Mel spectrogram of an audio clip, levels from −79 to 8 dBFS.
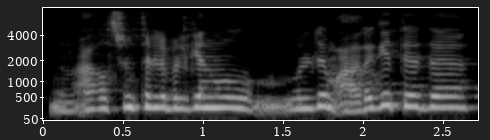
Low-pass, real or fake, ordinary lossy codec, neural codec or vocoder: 7.2 kHz; fake; none; codec, 44.1 kHz, 7.8 kbps, Pupu-Codec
